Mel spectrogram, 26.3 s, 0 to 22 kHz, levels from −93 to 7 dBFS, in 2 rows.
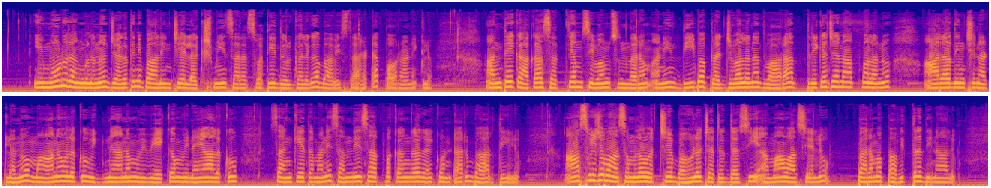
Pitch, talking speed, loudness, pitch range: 195 Hz, 85 wpm, -11 LUFS, 185-210 Hz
